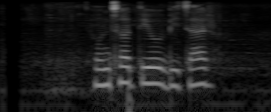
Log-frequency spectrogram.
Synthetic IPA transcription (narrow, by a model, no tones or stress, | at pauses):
ɦunt͡sʰʌt̪jobit͡sar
